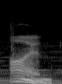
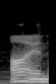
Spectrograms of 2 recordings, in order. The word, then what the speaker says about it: iron: say Wednesday Wednesday Wednesday two mispronouncing iron as I run instead of I run fix emphasize thy sound so it sounds like I run iron iron everywhere three saying receip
